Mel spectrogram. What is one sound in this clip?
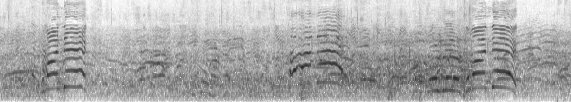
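Spectators shout and cheer loudly for runners.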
